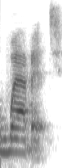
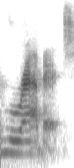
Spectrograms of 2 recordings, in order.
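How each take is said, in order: First: The word begins with a W sound. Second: The word begins with an R sound. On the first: The speaker calls it wrong. "saying W for R" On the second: The speaker calls it right. "instead of rabbit"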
